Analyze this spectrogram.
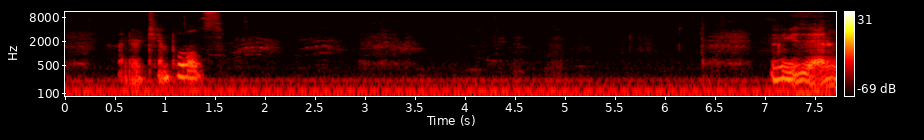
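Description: A makeup brush brushes softly across skin.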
